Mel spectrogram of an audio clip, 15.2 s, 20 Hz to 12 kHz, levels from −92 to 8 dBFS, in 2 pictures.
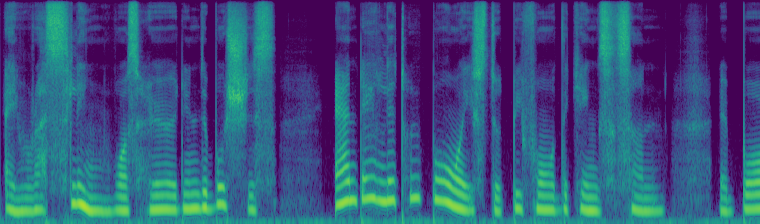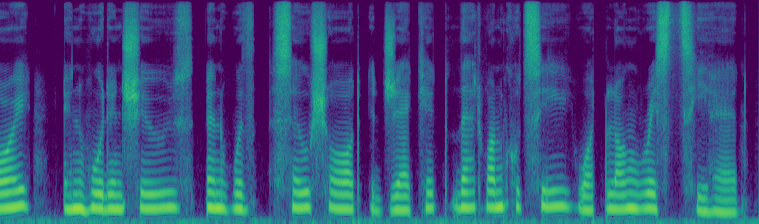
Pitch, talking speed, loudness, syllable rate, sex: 185 Hz, 140 wpm, -18 LUFS, 3.4 syllables/s, female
